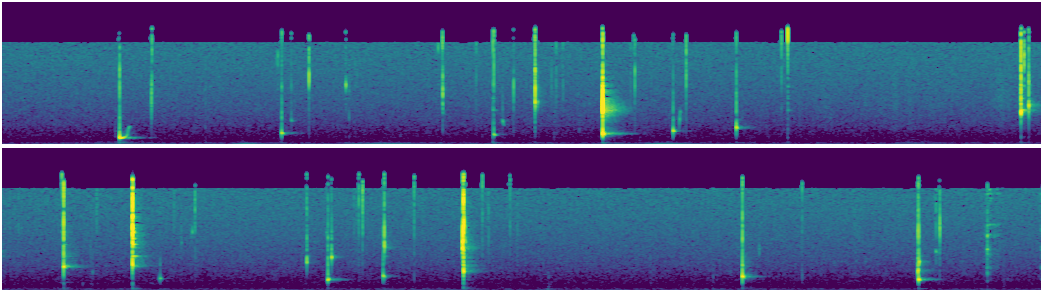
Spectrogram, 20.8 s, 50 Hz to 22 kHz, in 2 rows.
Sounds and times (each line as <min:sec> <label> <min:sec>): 0:01.1 water drops in a bowl 0:01.6
0:06.0 water drops in a bowl 0:07.5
